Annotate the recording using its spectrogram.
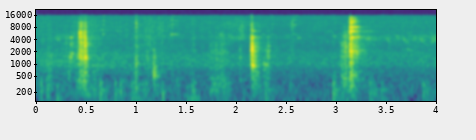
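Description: A handful of sharp clicks and knocks about a second apart as a paddock field gate is worked open and shut, its metal latch and fittings clanking.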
